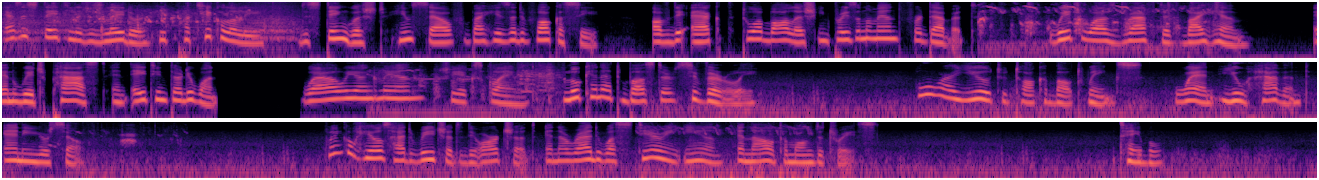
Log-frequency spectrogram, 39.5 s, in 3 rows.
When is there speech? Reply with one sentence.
The speech can be heard from 0.0 to 15.3 s, from 16.1 to 20.8 s, from 22.3 to 27.1 s, from 29.5 to 35.1 s and from 37.4 to 37.9 s.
